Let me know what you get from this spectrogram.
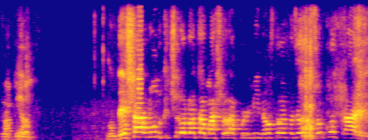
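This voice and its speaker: Through noticeable background noise, a man with an extremely high pitch talks at a fairly quick pace with lively intonation and big swings in loudness. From Brazil, São Paulo city. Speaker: guest speaker, ministry teacher. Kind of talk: casual chat. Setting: video call. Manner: halting.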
